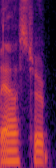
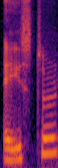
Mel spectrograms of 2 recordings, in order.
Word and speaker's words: Aster: Wait, it's Aster? No, it's not. It's Aster. You only pronounce it like its capital form when there's a vowel followed by a consonant followed by a vowel.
